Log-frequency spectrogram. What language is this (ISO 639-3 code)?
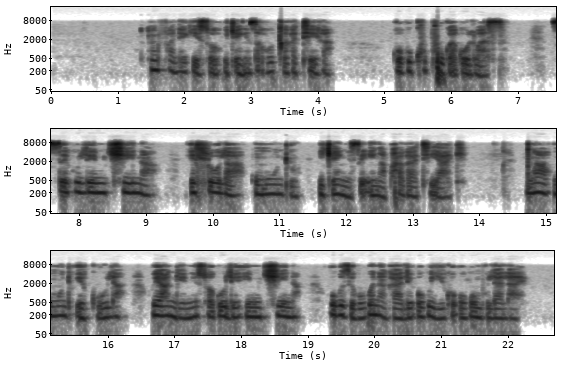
nde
